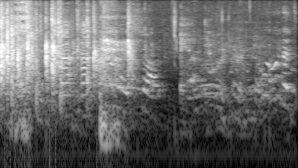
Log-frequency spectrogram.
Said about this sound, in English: Clap for the Lord Jesus. Hallelujah.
